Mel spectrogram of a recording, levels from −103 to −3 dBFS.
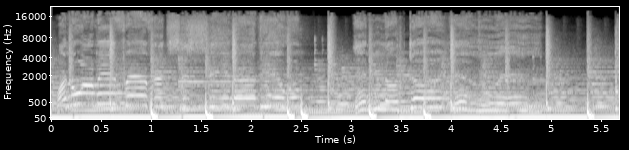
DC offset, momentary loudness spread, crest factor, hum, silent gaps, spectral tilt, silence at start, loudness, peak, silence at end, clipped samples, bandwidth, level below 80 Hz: under 0.1%; 3 LU; 10 dB; none; none; -5 dB/octave; 0 s; -12 LUFS; 0 dBFS; 0 s; under 0.1%; 18.5 kHz; -12 dBFS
